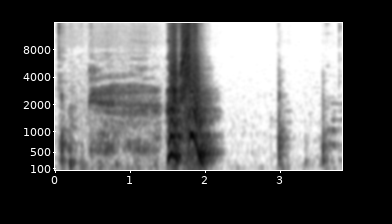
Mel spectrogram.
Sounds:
Sneeze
